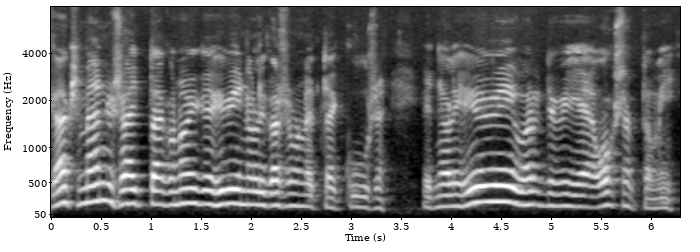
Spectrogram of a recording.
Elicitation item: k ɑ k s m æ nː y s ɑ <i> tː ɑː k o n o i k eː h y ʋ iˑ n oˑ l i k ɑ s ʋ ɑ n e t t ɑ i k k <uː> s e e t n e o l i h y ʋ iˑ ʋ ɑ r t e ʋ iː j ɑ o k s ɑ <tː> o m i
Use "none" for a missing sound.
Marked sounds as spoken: i, uː, tː

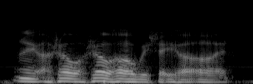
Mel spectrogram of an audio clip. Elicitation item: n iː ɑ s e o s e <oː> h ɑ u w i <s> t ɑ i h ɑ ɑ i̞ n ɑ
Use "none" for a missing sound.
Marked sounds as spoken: o, s

